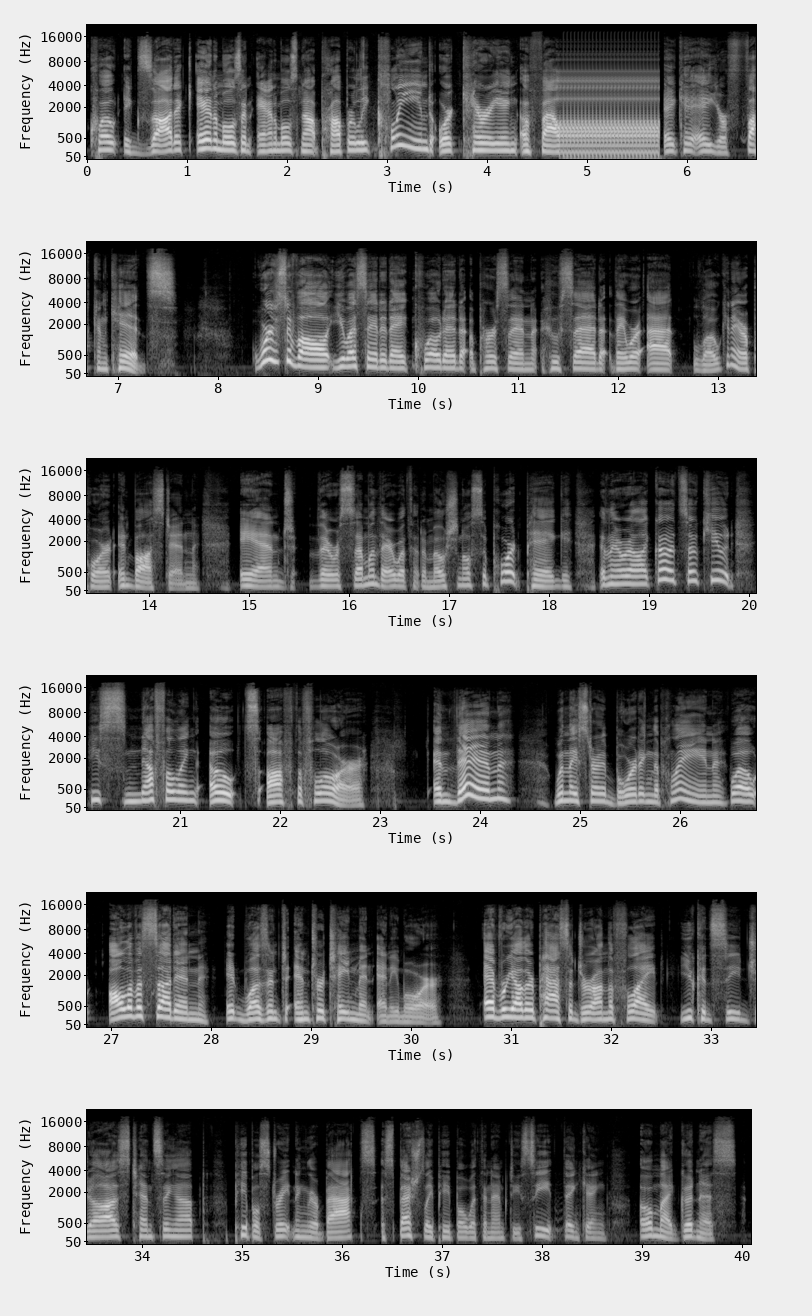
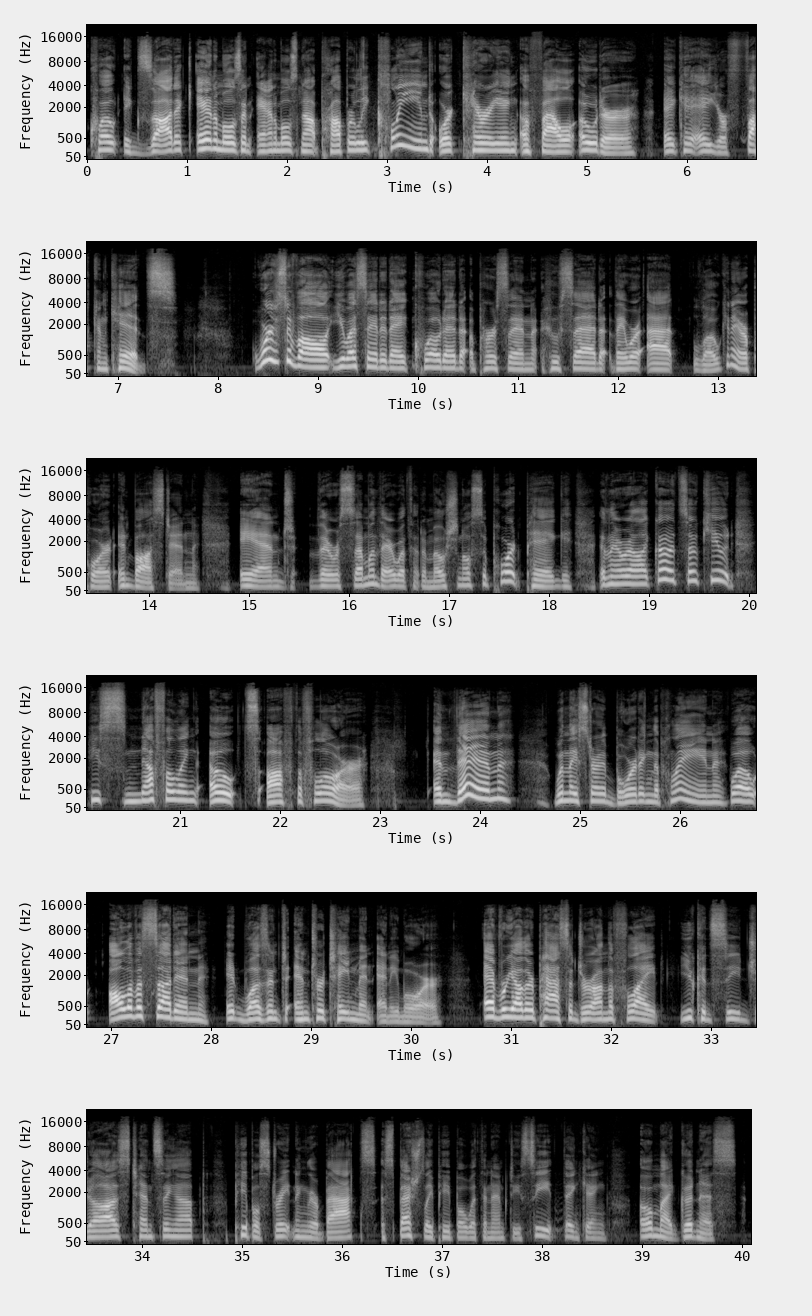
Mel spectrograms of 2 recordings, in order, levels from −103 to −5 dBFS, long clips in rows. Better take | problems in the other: second | audio freezing; at 4.5 s for 1 s

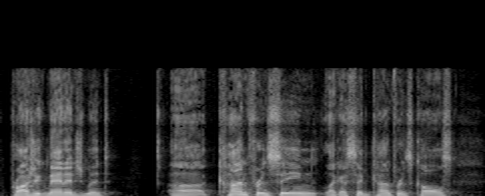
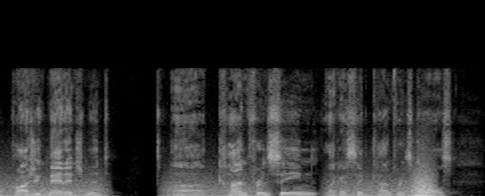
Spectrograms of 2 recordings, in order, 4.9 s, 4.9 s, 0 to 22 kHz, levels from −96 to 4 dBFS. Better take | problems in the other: first | wind noise on the microphone; heavy; until 1 s, from 1.5 to 2.5 s and from 3.5 to 4.5 s; 2 dB below the speech

